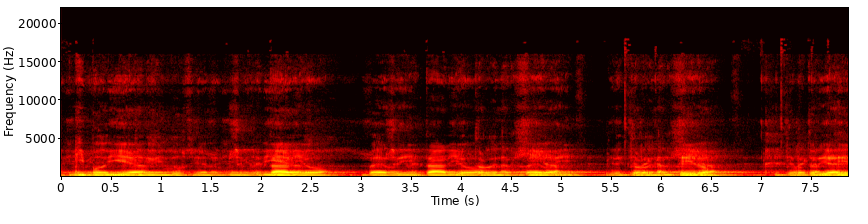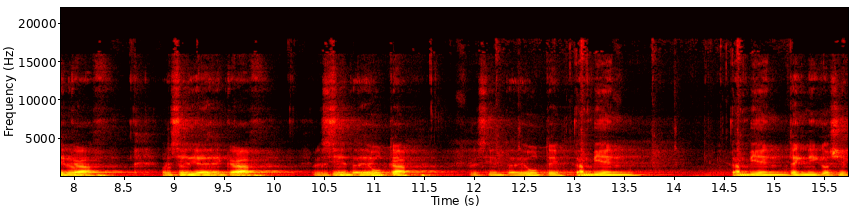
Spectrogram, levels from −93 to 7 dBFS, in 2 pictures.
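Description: From start to finish the audio carries a doubled audio track: a second, full-band copy trails the original by about one and a half seconds at roughly the same loudness. It likely comes from the signal being captured twice, once through a slower path. The repeat has no decay or room colour, so it sounds like a clean, flat echo. On a waveform or spectrogram every event appears twice, the second an identical shifted duplicate.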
